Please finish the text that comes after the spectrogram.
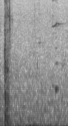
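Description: A door is opened as an audio drama sound effect, a single short clack near the start followed by a quiet, low room tone.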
